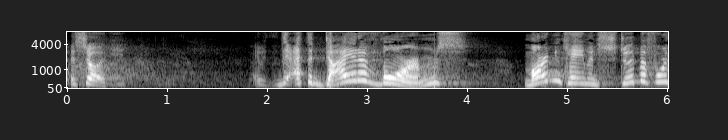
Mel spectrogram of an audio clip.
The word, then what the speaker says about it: Worms: The city in which they invited him to come to this diet was in a city, a German city called Worms. Okay? Now, in German, you pronounce a W with a V. And so actually what they invited him to come participate in was the Diet of Worms.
